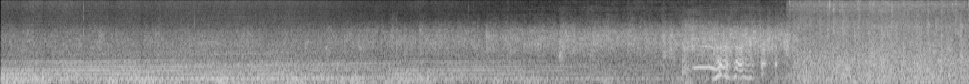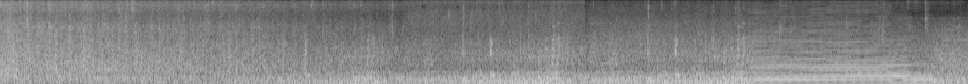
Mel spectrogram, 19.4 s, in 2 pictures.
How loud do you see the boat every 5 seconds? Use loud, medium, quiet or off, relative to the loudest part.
loud, medium, medium, loud.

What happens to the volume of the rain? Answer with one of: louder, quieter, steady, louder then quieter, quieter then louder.
louder then quieter.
